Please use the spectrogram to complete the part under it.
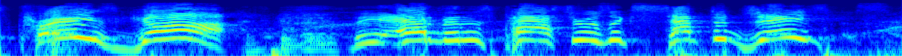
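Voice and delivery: high, loud, slow preacher's cry of triumph; jubilant preacher shout. Retold or imitated. Baptist pastor announcing a convert to the packed church, a triumphant shout. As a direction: shout it over the whole congregation. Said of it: "and the pastor goes".

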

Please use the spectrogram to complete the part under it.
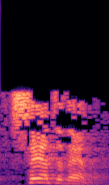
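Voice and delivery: loud, slow, weighty Bible reading; preacher solemnly proclaiming God's words; emphatic scripture reading. Acted. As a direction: declaim the verse, leaning on key words. Reads scripture with preaching force.

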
